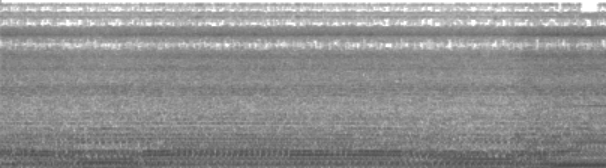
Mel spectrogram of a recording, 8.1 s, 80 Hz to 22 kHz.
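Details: Turbo LS V8 Caravan with 4L80E automatic, warm, headers baking off: loud high steady roar, rpm drifting up without pulling harder; 24% throttle gives 4000 rpm at only 45 kPa (idle ~40); owner suspects transmission slippage, fluid checked beforehand.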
